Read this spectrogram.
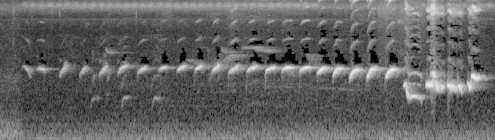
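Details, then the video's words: White-rumped shama song that opens with a steady series of short whistled notes repeated about four per second, growing louder, then breaks into a rich burst of varied warbling phrases. "Semua jenis murai batu bakal gacor dengan suara ini"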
